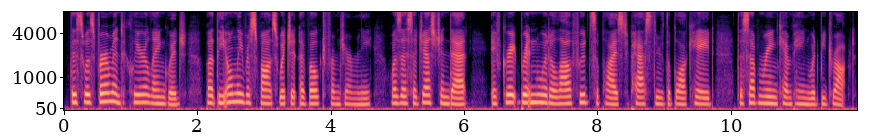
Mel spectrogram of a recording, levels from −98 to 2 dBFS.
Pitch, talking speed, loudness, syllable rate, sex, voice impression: 210 Hz, 185 wpm, -19 LUFS, 5.6 syllables/s, female, feminine, young, relaxed, soft, raspy, slightly cute, refreshing, calm, slightly friendly, reassuring, kind, modest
